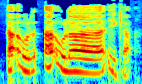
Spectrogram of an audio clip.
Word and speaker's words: أولئك: Yeah, the first alif is going to be very, very short. Very short and snappy. أولئك.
